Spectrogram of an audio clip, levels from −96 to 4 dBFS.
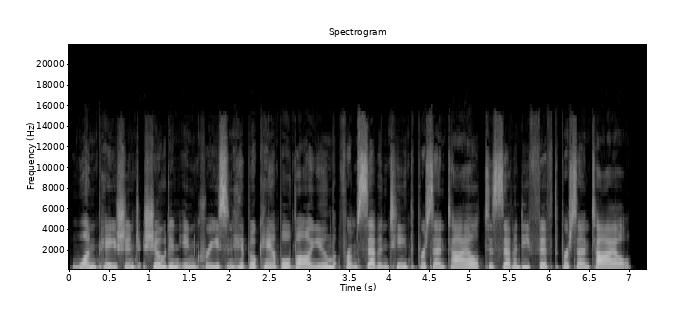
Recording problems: none

